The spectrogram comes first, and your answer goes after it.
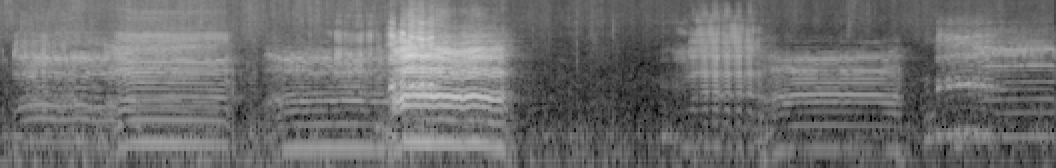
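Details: Zwartbles sheep ewes calling as feeding time nears, farm orchard in County Kilkenny, Ireland: a run of overlapping, harmonic bleats, one loud strained call near the middle, a short pause, then two more wavering bleats.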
